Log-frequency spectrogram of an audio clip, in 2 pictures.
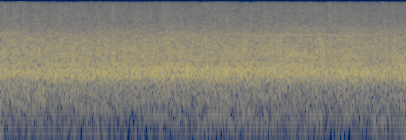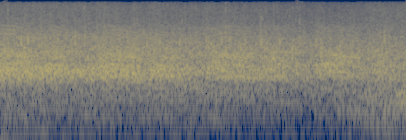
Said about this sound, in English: Luciano applauds.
